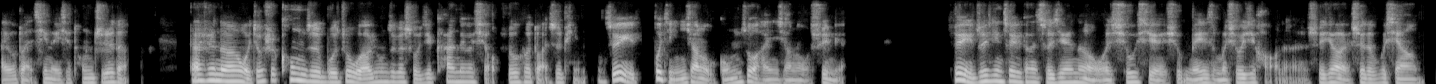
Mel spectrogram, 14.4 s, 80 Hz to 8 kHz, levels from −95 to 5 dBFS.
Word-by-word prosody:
还 95 - -2
有 100 - -2
短 - - -3
信 115 - -2
的 95 - -1
一 - - -5
些 105 - -5
通 115 +2 -4
知 125 +3 +1
的。 115 -4 -3 0.6
但 - - +4
是 175 +1 +3
呢， 155 -2 +5
我 - - +4
就 150 +1 0
是 175 +1 -1
控 180 -1 +1
制 145 -2 +3
不 130 -1 0
住， 135 +2 0
我 110 - +4
要 110 - +3
用 135 +2 -3
这 135 - -3
个 135 - -1
手 110 -4 -1
机 120 +2 -3
看 140 +3 -2
那 135 - -1
个 135 - -3
小 - - -3
说 130 +1 -1
和 135 0 -2
短 - - -3
视 120 +1 +1
频。 - - -7 0.2
所 185 +8 +4
以 125 - +3
不 215 - +4
仅 100 - -3
影 110 - 0
响 120 0 +3
了 110 - 0
我 90 - -9
工 105 +6 -3
作， 125 - +1
还 95 -2 -4
影 95 - -5
响 90 -1 -3
了 90 - -5
我 80 - -9
睡 110 +2 -1
眠。 90 - -7 1.1
所 190 - +5
以 155 -9 +6
最 145 +6 +2
近 155 -1 +1
这 150 - +2
一 135 - +1
段 130 -1 -1
时 115 -1 +2
间 125 +1 +1
呢， 115 -6 +1
我 90 +1 -1
休 130 +8 +1
息 110 -5 0
也 85 -2 0
休 - - -1
没 105 +2 0
怎 100 -4 -5
么 95 - -1
休 115 +5 +1
息 115 - 0
好 - - -7
的， - - -13
睡 115 +3 -2
觉 120 -2 +3
也 95 - -4
睡 115 +6 +1
得 110 - 0
不 115 - -6
香， 105 -2 0
120 Hz, 340 characters per minute, -22 LUFS, 105-135 Hz, 1.1 s, 以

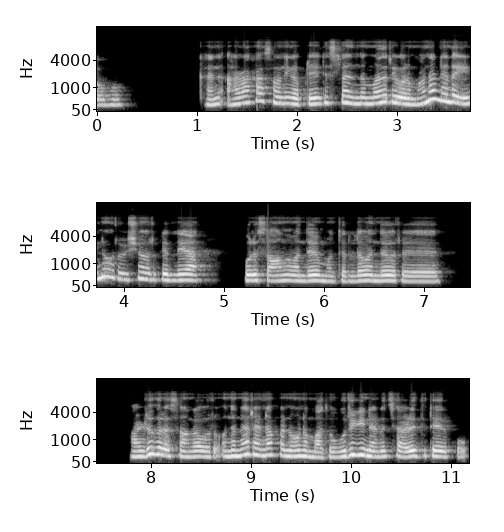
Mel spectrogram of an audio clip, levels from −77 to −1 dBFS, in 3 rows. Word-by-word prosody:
ஓஹோ! 195 0 -5 0.9
கண் 210 +1 -2
அழகா 270 +8 0
சொன்னீங்க. 245 -4 +1
ப்ளேலிஸ்ட்ல 255 +4 0
இந்த 240 0 0
மாதிரி 280 +3 +1
ஒரு 225 - +3
மனநிலை 320 - +3
இன்னொரு 315 +2 0
விஷயம் 255 +3 0
இருக்கு 230 -1 0
இல்லையா? 220 +1 +2 0.5
ஒரு 215 0 +3
சாங் 200 +1 -1
வந்து 200 +1 0
முதல்ல 190 +2 -3
வந்து 200 -1 0
ஒரு 200 -2 -4 1.0
அழுகுற 275 +5 +2
சாங்கா 205 0 0
வரும். 200 - -5
அந்த 225 +2 +2
நேரம் 275 -1 +2
என்ன 260 +2 +2
பண்ணுவோம் 225 -2 +2
நம்ம 200 -4 0
அத 190 +1 -5
உருகி 265 +4 +3
நெனச்சு 210 +1 -2
அழுதிட்டே 220 +2 +1
இருப்போம். 200 - -8
225 Hz, 170 wpm, -12 LUFS, 205-265 Hz, 1.0 s, ஒரு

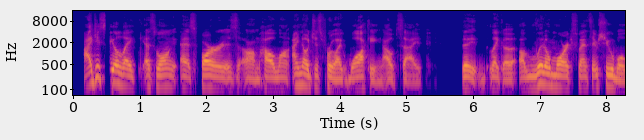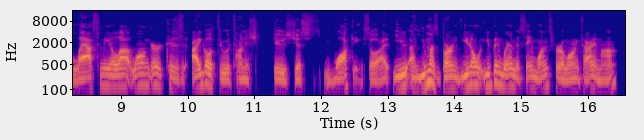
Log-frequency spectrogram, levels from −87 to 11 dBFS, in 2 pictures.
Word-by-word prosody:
I - - +1
just 220 -1 -3
feel 160 -3 +5
like 125 -5 +1
as 125 - -3
long 125 -1 +1
as 120 - -3
far 125 -3 +6
as, 105 -2 -4
um, 100 -1 -3
how 110 +2 +4
long 110 0 -2
I 135 - -1
know 135 -4 +2
just 125 -1 -10
for, 115 - +3
like, 100 -2 +1
walking 105 -5 0
outside, - - -5 0.6
the 115 -2 +3 0.2
like - - -3
a 95 0 -1
a 110 - 0
little 135 +6 +5
more 125 -2 +4
expensive 120 +2 -5
shoe 130 0 +1
will 95 -3 0
last 105 +5 +4
me 130 -1 -3
a 125 - +1
lot 130 +1 +3
longer 140 0 -1
'cause 100 -5 -8
I - - +6
go - - +4
through 95 -1 -5
a - - -8
ton 100 -2 -7
of 95 - -10 0.3
shoes 100 -2 -4
just 95 -2 -8
walking, - - -1
so 95 -1 -3
I - - -3
you, 125 +4 +1
uh, - - 0
you 115 +4 0
must 155 - +1
burn 115 -2 +2
you 125 +6 0
know, 145 -1 +2
you've 135 - -3
been 155 -3 -1
wearing 130 0 0
the 100 - -5
same 110 +2 -6
ones 120 +6 -3
for 115 - -2
a - - +1
long 100 +1 -2
time, 120 -5 -2
huh? 95 - -5
115 Hz, 230 wpm, -25 LUFS, 100-130 Hz, 0.6 s, far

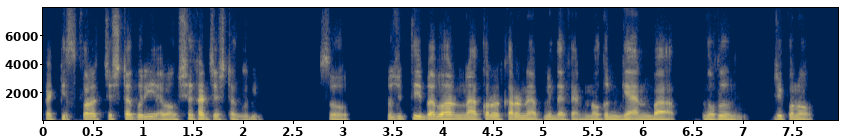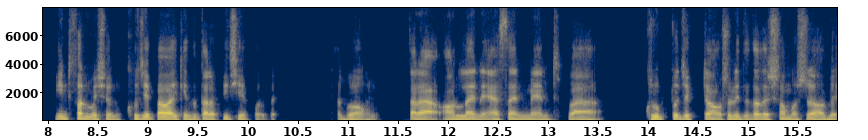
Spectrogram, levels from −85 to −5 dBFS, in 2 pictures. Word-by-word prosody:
Practice 130 +1 -3
করার 135 -1 +4
চেষ্টা 140 +4 +1
করি 145 +2 +1
এবং 125 +1 +1
শেখার 150 0 +4
চেষ্টা 120 -3 -3
করি। 105 - -8 0.7
So 115 - -2 0.5
প্রযুক্তির 160 +2 0
ব্যবহার 155 0 +7
না 140 - +6
করার 145 -3 +3
কারণে 135 -2 +4
আপনি 125 +2 -5
দেখেন 115 0 -4
নতুন 125 +1 -1
জ্ঞান 120 -1 +3
বা 115 - +6 0.5
নতুন 130 +1 +1 0.5
যেকোনো 130 0 0 0.5
ইনফরমেশন 155 -7 +2 0.2
খুঁজে 150 +1 +1
পাওয়ায় 140 -2 +7
কিন্তু 130 -2 -2
তারা 120 -1 +4
পিছিয়ে 130 -3 -2
পড়বে। - - -12 0.7
এবং 115 -1 -1 0.5
তারা 120 -1 +4 0.2
অনলাইন 125 0 +1
অ্যাসাইনমেন্ট 120 -1 -1 0.2
বা 115 -1 +2 0.7
গ্রুপ 140 -2 +2
প্রজেক্টে 135 -3 -1
অংশ 120 +1 -3
নিতে 125 0 -2
তাদের 120 -1 +2
সমস্যা 125 0 -1
হবে 120 +2 -1
130 Hz, 150 wpm, -23 LUFS, 120-140 Hz, 0.7 s, ব্যবহার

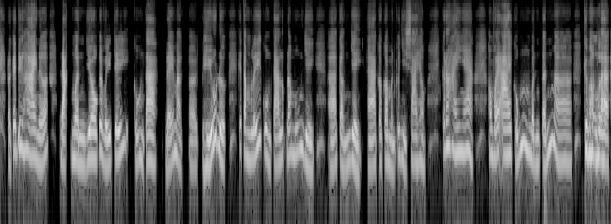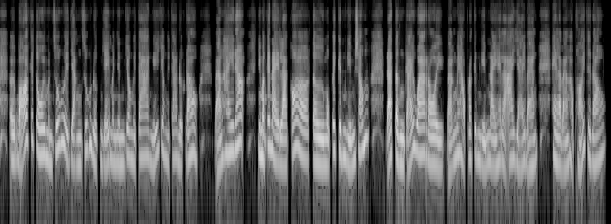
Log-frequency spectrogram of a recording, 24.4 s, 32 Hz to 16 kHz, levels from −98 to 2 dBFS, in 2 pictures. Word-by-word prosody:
Rồi - - -3
cái 250 - +1
thứ 285 -4 +1
2 220 -4 +4
nữa, 185 +5 0 0.3
đặt - - +5
mình 190 -4 +1
vô 205 -1 +5
cái 250 - +1
vị 170 0 +1
trí 240 - +1
của 180 - -5
người 190 -2 -6
ta 190 -2 +3 0.2
để 165 +5 -1
mà, 240 -6 -1
ờ, 80 0 -6
hiểu 165 - +4
được - - +3 0.2
cái 265 - -7
tâm 220 -3 +1
lý 225 +11 +2
của 225 - -2
người 180 - -4
ta 175 - 0
lúc 195 +4 -4
đó 220 - -1
muốn 235 +4 -4
gì, 155 -5 +1 0.3
á, 160 +3 -1
cần 170 -3 -2
cái 190 - +4
gì, 145 - -1
à, 165 +1 0
coi 185 - -4
coi 190 0 -1
mình 160 -4 -4
có 215 - -6
gì 185 -7 -4
sai 185 +3 -3
hông? 175 -2 -6 0.3
Cái 255 - -5
đó 280 - +2
hay 245 -4 -1
nha, 245 -3 0 0.3
không 225 - -2
phải 215 - +3
ai 225 +1 +4
cũng - - -5 0.2
bình 175 -3 -1
tĩnh 175 +5 0
mà 190 -8 -2 0.2
kêu 250 - +4
bằng 230 -3 +4
là, 195 -4 +7 0.2
ờ, 195 - +1
bỏ 330 - +5
cái 335 0 -8
tôi 225 -2 +4
mình 190 -4 -2
xuống, 260 - 0
rồi 295 - +1
dằn 180 -1 -2
xuống 255 +9 -3
được 175 - -2
vậy 170 +3 0
mà 195 - -5
nhìn 175 -1 -3
cho 220 - -1
người 185 -3 -5
ta, 215 +1 -3
nghĩ 185 +7 -3
cho 260 - -5
người 190 - -8
ta 205 +1 -7
được 170 -4 -5
đâu. 220 +3 +1 0.3
Bạn 165 +4 0
hay 235 +3 0
đó, 310 +5 +4 0.3
nhưng 230 - +3
mà 205 - +6
cái 285 - +2
này 190 -7 +4
là 165 -1 +4
có, 250 +10 +2
ờ, 215 -6 +3
từ 175 -3 +4
một 170 0 +1
cái 250 - -1
kinh 225 -3 +1
nghiệm 170 0 0
sống 235 +7 +2 0.4
đã - - +6
từng 180 -6 +5
trải 260 - +2
qua 235 -3 +4
rồi, 175 -6 +1
bạn 195 - -2
mới 230 - -2
học 225 - -3
ra 205 - -2
kinh 200 -2 -4
nghiệm 165 0 -1
này, 170 -2 -1
hay 190 - -5
là - - -1
ai 195 +1 0
dạy 190 0 -5
bạn, 170 +1 -2 0.3
hay 205 - -1
là 175 - +2
bạn 160 +2 -2
học 205 - -8
hỏi 255 - -3
từ 205 - -3
đâu? 190 +6 -3
200 Hz, 285 wpm, -25 LUFS, 175-235 Hz, 0.4 s, là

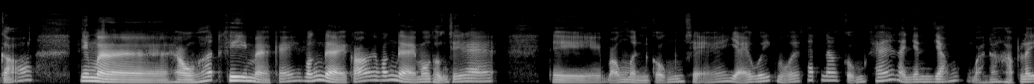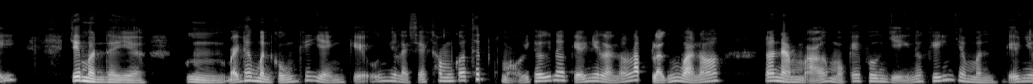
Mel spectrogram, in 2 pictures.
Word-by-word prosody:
có, 190 +4 -1 0.5
nhưng 170 -1 +5
mà 105 -6 +6
hầu 105 -2 +4
hết 185 +9 0
khi 180 -2 +6
mà 110 -10 +2
cái 145 +6 -3
vấn 175 +5 +1
đề 105 -9 +6
có 180 - +2
cái 195 - -3
vấn 195 +2 0
đề 110 - +4
mâu 125 +3 0
thuẫn 110 -2 -2
xảy 125 +2 -3
ra 145 -1 +1
á, 145 - -7 0.6
thì 100 -2 -2 0.2
bọn 110 +2 -2
mình 95 -3 -4
cũng 115 +11 -5
sẽ 120 +8 -6
giải 125 - 0
quyết 145 +8 -4
một 110 -2 -5
cái 135 +3 -5
cách 195 - -5
nó 185 -1 -3
cũng 115 - -6
khá 165 +7 -3
là - - -2
nhanh 120 +2 -5
chóng 125 +9 -2
và 125 - -10
nó 115 +4 -8
hợp 110 -5 -6
lý. 130 - -1 0.5
Chứ 185 - +8
mình 135 -9 +6
thì, 105 -2 +1
à, 100 -1 -3 0.5
ừm, 100 -4 -2
bản - - +4
thân 180 -2 +2
mình 135 -4 +4
cũng 115 +4 -2
cái 190 +5 -8
dạng, 105 +1 -3
kiểu - - -4 0.2
như 160 -2 -3
là, 130 -7 -4
sẽ 110 +3 -5
không 160 -2 -2
có 185 +1 +1
thích 240 - +1 0.2
mọi 100 +3 -7
thứ, 160 +3 +2
nó, 195 -1 +1
kiểu 110 - +2
như 155 +3 -1
là, 125 -8 +1
nó 95 - -4
lấp 200 +1 +4
lửng 160 +4 +1
và - - +6
nó 170 0 0 0.4
nó 175 - +5
nằm 120 -9 +4
ở 90 +8 0
một 130 -8 -4
cái 150 +1 -3
phương 140 -5 -2
diện 90 -3 -5
nó 135 +2 -5
khiến 170 +9 -3
cho 165 - -1
mình, 105 -6 -5
kiểu 125 - -1
như 145 +2 -4
130 Hz, 235 wpm, -22 LUFS, 105-165 Hz, 0.6 s, Chứ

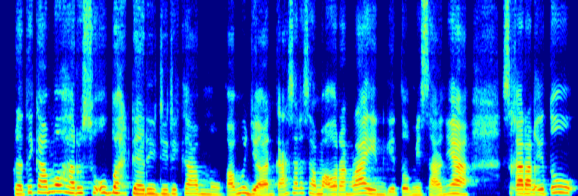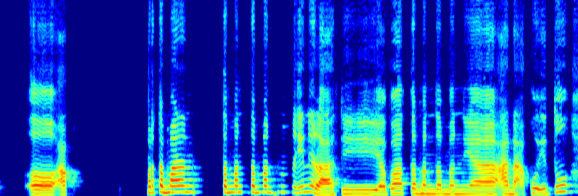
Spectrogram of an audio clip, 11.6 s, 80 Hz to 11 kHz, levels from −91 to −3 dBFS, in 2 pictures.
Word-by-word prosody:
berarti 235 +7 -2
kamu 330 +3 +1
harus 290 -2 -1
ubah 300 -1 +1
dari 245 -2 +1
diri 240 0 -2
kamu, 235 -5 -4
kamu 210 +8 -2
jangan 195 -5 +2
kasar 255 +7 -5
sama 240 -6 -2
orang 225 0 -3
lain," 245 -3 +1
gitu. 180 -1 -3
Misalnya 200 +4 -1 0.3
sekarang 250 -1 +5
itu, 300 +5 -1 0.4
eee, 230 -1 +6
ak - - -1 0.7
pertemanan 335 +1 +3 0.3
teman-teman 335 0 -1 0.2
inilah 300 -10 +4
di 235 -1 -2
apa, 265 +4 +1
teman-temannya 235 -3 0
anakku 235 +3 +1
itu 275 +9 -3
245 Hz, 140 wpm, -24 LUFS, 230-295 Hz, 0.7 s, eee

